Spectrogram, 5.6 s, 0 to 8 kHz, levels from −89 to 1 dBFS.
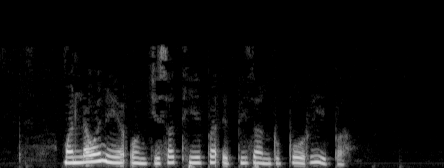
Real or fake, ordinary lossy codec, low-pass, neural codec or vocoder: real; MP3, 24 kbps; 7.2 kHz; none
